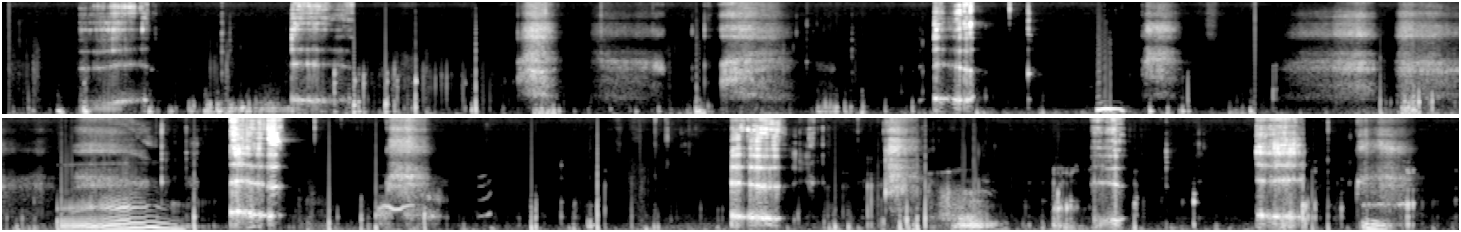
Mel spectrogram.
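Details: A person with a stomachache gives repeated loud, deep belches, some long and gurgling, at irregular intervals; belching (eructation).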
